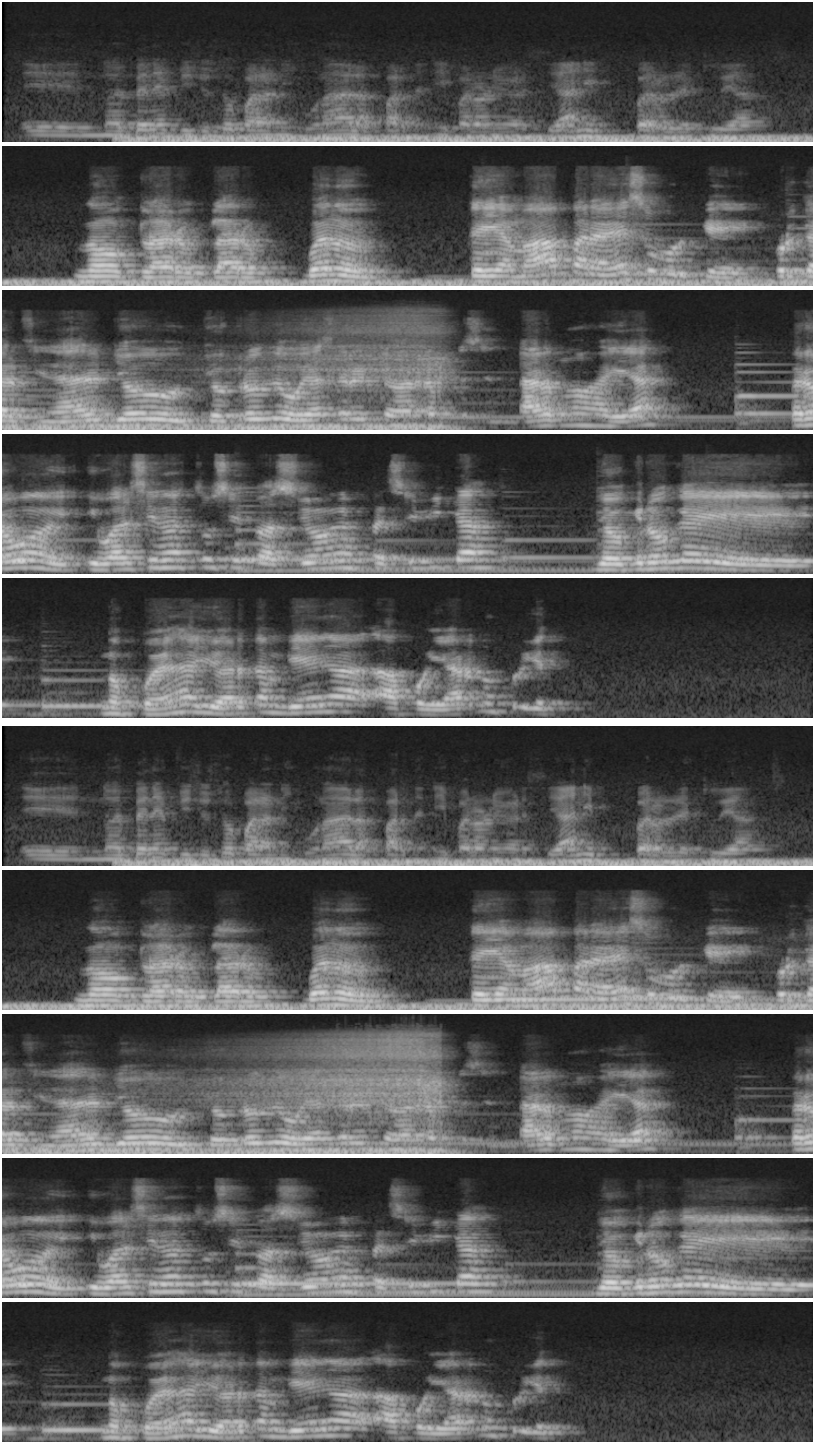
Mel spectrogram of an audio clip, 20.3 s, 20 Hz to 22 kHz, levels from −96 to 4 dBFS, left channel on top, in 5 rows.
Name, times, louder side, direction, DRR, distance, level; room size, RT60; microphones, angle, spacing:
voice 1, 0.1-3.8, right 1 dB, 30° right, 6 dB, 1.3 m, -36 dB
sound 1, 0.6-10.3, right 1 dB, 55° right, 1.4 m, -28 dB
voice 2, 4.4-5.9 6.4-11.4 12.1-14.6 15.1-16.2 16.7-19.0, left 1 dB, 20° left, 6 dB, 1.0 m, -22 dB
sound 2, 6.2-17.4, right 4 dB, 80° left, 3.4 m, -36 dB
11.5 x 9.1 x 2.9 m, 0.35 s
head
